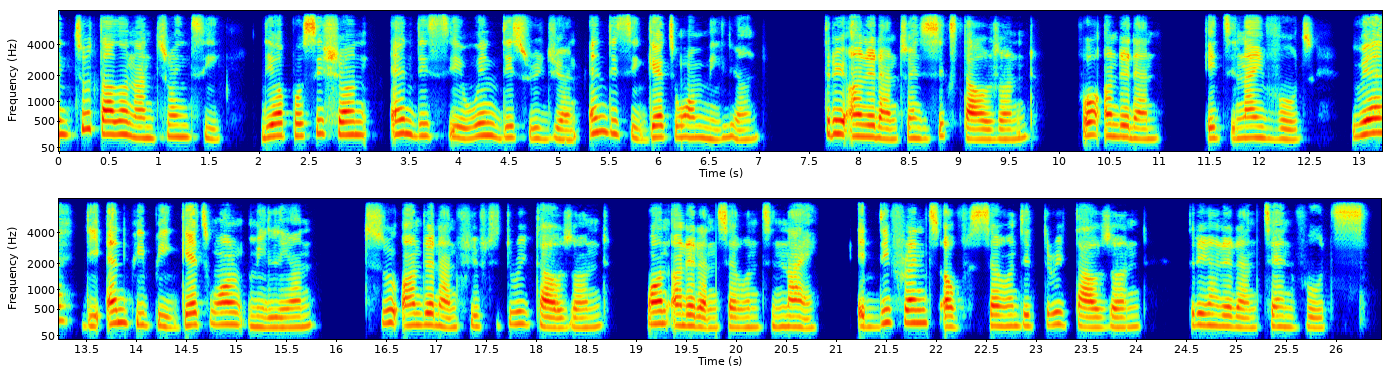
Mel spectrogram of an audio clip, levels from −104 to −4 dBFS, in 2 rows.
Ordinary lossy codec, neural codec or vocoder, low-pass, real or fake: none; codec, 16 kHz in and 24 kHz out, 1 kbps, XY-Tokenizer; 7.2 kHz; fake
